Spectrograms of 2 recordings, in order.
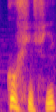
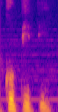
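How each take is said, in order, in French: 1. Les syllabes Phi commencent par un son f. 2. Les syllabes Phi commencent par un son p. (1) "on ne dit pas Koh Phi Phi" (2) "quand on parle de Koh Phi Phi"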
